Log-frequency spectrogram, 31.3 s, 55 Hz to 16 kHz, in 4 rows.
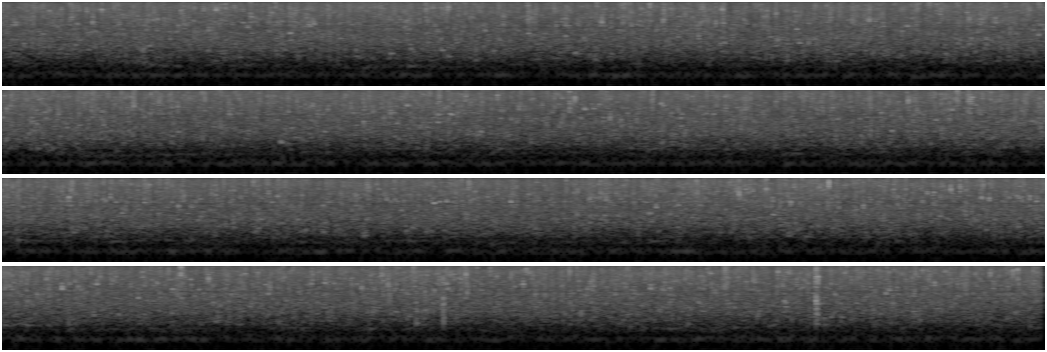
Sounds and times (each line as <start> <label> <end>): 0.0 mountain brook covered mostly with ice 31.2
